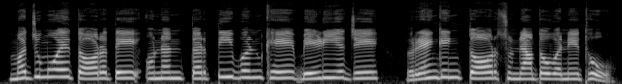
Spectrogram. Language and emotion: Sindhi, neutral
